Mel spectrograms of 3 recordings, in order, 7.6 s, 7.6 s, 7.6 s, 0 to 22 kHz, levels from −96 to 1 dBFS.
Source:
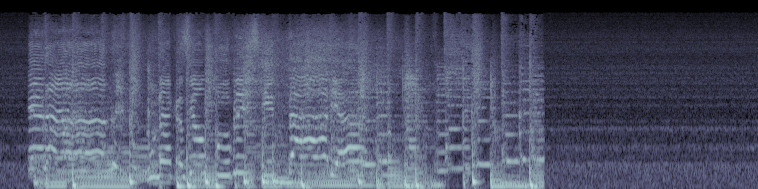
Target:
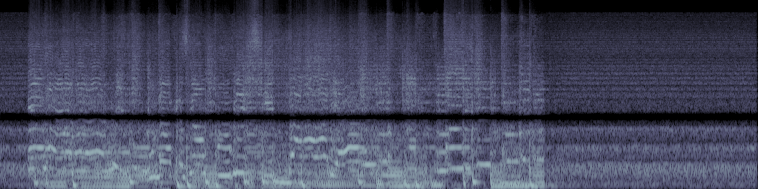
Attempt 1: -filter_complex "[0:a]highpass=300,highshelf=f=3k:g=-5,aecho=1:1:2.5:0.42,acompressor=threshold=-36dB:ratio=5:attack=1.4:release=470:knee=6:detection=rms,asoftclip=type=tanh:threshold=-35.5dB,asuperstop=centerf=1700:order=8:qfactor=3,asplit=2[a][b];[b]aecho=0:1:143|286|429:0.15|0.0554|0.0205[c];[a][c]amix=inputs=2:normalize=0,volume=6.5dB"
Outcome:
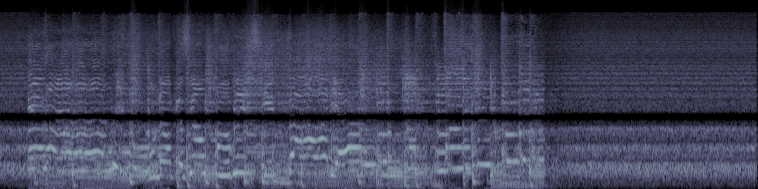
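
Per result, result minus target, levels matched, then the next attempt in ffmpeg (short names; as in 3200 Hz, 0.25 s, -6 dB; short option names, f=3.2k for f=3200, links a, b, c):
125 Hz band -9.5 dB; compressor: peak gain reduction +6 dB; echo 56 ms early
-filter_complex "[0:a]highpass=100,highshelf=f=3k:g=-5,aecho=1:1:2.5:0.42,acompressor=threshold=-36dB:ratio=5:attack=1.4:release=470:knee=6:detection=rms,asoftclip=type=tanh:threshold=-35.5dB,asuperstop=centerf=1700:order=8:qfactor=3,asplit=2[a][b];[b]aecho=0:1:143|286|429:0.15|0.0554|0.0205[c];[a][c]amix=inputs=2:normalize=0,volume=6.5dB"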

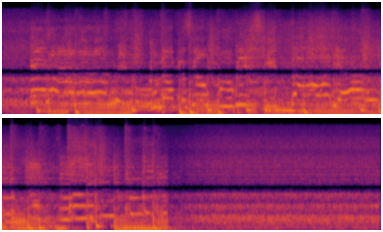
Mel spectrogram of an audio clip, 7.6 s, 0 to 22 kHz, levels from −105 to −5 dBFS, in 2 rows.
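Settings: compressor: peak gain reduction +7 dB; echo 56 ms early
-filter_complex "[0:a]highpass=100,highshelf=f=3k:g=-5,aecho=1:1:2.5:0.42,acompressor=threshold=-27dB:ratio=5:attack=1.4:release=470:knee=6:detection=rms,asoftclip=type=tanh:threshold=-35.5dB,asuperstop=centerf=1700:order=8:qfactor=3,asplit=2[a][b];[b]aecho=0:1:143|286|429:0.15|0.0554|0.0205[c];[a][c]amix=inputs=2:normalize=0,volume=6.5dB"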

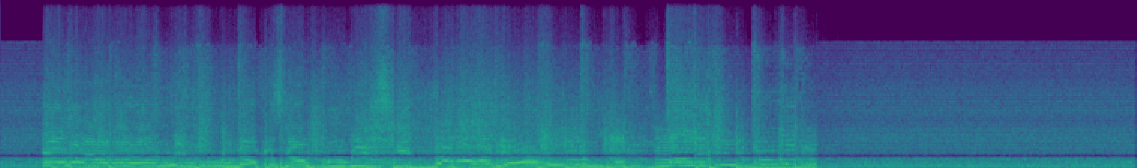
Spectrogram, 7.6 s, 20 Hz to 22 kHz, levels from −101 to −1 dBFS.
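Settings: echo 56 ms early
-filter_complex "[0:a]highpass=100,highshelf=f=3k:g=-5,aecho=1:1:2.5:0.42,acompressor=threshold=-27dB:ratio=5:attack=1.4:release=470:knee=6:detection=rms,asoftclip=type=tanh:threshold=-35.5dB,asuperstop=centerf=1700:order=8:qfactor=3,asplit=2[a][b];[b]aecho=0:1:199|398|597:0.15|0.0554|0.0205[c];[a][c]amix=inputs=2:normalize=0,volume=6.5dB"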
